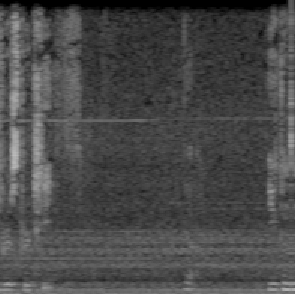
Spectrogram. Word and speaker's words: Rooster Teeth: pretty much and uh is it Rooster Teeth or rooster tooth it's Rooster Teeth yeah you can spell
